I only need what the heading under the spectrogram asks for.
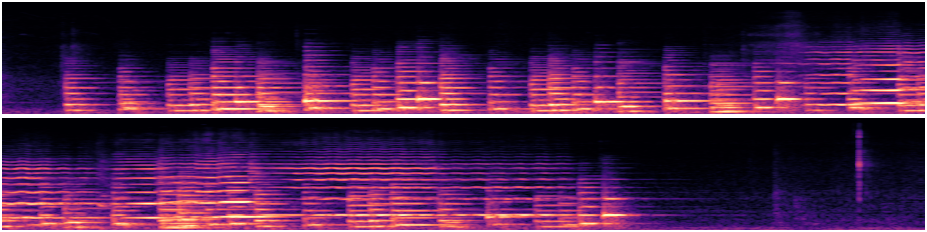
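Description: A short phrase of violin melody over a steady, plucky piano accompaniment. The violin line rises and grows brighter midway, then both stop together, leaving near silence and a faint click.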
